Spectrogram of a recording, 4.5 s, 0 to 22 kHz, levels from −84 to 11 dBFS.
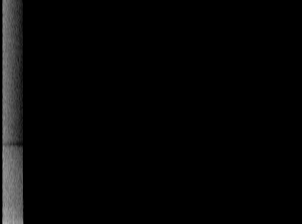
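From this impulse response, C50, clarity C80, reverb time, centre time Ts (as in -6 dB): -2.0 dB, 1.5 dB, not exponential, 81 ms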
